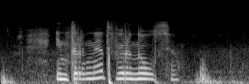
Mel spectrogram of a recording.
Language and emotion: Russian, neutral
